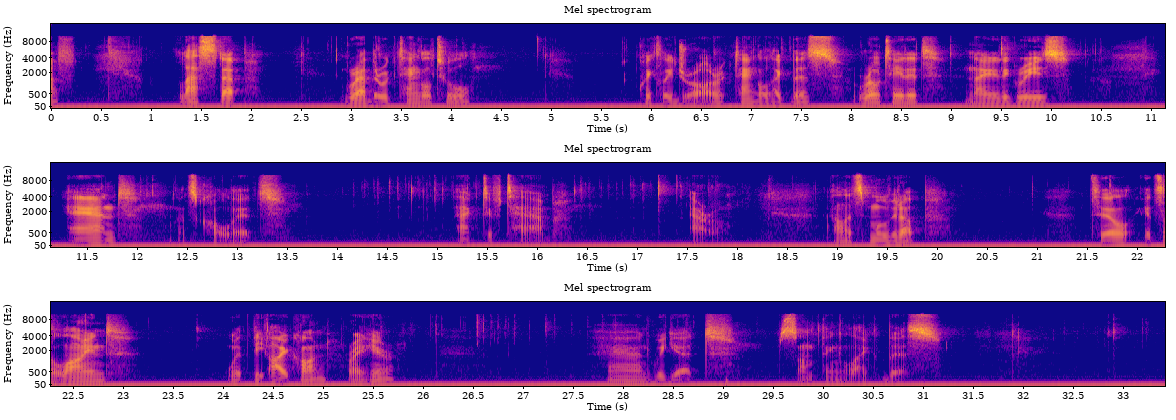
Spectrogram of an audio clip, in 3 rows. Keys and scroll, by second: 0.9 super+s, 7.3 Return, 7.8 super+y, 9.5 Return, 17.2 Return, 17.4 super+s, 26.5 Up, 27.2 Down, 27.9 Up, 30.0 super+s, 32.4 super+s.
